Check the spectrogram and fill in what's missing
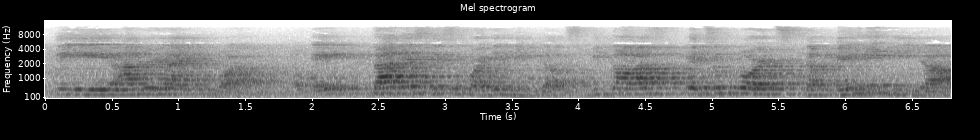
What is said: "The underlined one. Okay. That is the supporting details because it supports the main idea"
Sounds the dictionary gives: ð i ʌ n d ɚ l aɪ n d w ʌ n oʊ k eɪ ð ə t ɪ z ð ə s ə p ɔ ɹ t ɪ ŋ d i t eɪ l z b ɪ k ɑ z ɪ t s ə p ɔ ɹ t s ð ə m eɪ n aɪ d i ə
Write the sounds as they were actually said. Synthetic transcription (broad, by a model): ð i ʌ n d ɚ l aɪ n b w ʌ oʊ k eɪ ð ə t ɪ z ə s ə p ɔ ɹ t ɪ ŋ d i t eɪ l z b ɪ k ɑ z ɪ t s ə p ɔ ɹ t s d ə m eɪ n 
